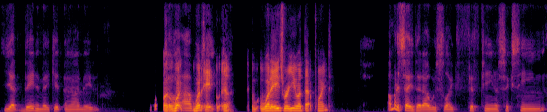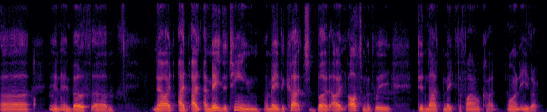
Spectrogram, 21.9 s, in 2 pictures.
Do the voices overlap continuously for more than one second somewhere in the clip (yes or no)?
yes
